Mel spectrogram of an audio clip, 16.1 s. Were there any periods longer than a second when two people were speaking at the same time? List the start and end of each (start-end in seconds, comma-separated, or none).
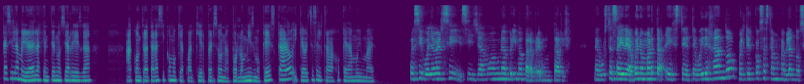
none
